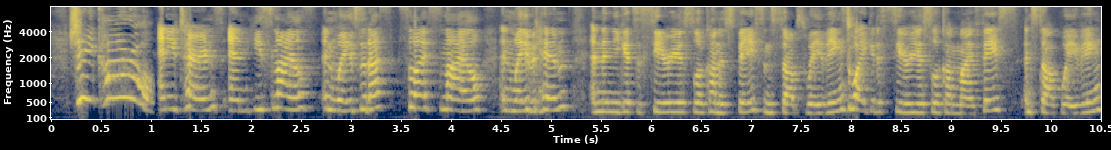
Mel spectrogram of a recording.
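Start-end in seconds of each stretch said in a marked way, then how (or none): 0.2-1.0 very high yell, sounding far away. Speaker retells a fellow booktuber yelling a name across a meetup. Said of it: "Benjamin of Tomes yells out".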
